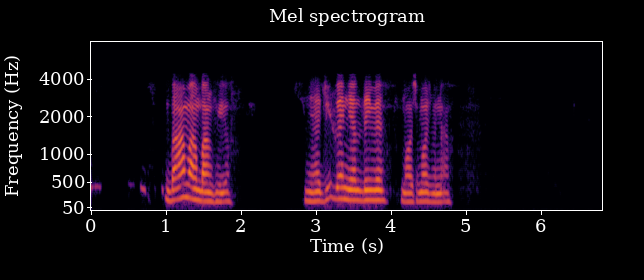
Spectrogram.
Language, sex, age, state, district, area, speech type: Santali, male, 18-30, West Bengal, Birbhum, rural, conversation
